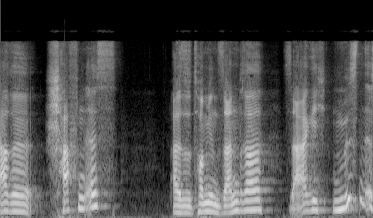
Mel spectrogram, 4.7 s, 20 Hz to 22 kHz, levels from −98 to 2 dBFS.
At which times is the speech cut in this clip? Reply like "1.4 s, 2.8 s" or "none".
none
